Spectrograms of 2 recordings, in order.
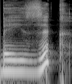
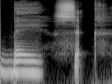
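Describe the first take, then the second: First: The middle consonant is a buzzing Z sound. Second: The middle consonant is a hissing S sound. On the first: The speaker calls it wrong. "you could pronounce it basic, but that doesn't match a word in my spoken vocabulary" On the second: The speaker calls it right. "try the S that says S and say basic"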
